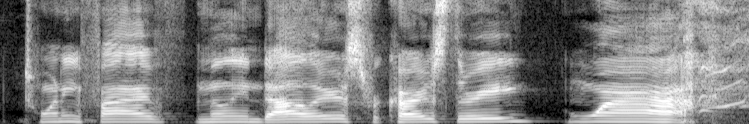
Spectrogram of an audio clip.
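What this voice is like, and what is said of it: Imitates another person's voice. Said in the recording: “best Owen Wilson impression”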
